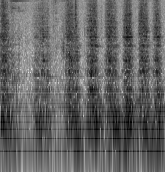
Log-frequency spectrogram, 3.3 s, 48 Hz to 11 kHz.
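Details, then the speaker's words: Logosol PH260 drive turned by hand during strip-down: dry rasping rub about 1.5 times a second; something rubbing internally, loose nuts and a heat spot found, risk of overheating. "something's rubbing over there we need to check that out otherwise we'll have something overheating or worse"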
